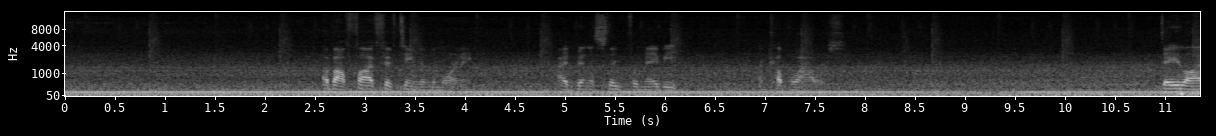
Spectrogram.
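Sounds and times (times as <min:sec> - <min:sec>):
heavy logging truck engine rumbling: 0:00.0 - 0:11.3
speech: 0:02.6 - 0:04.2, 0:04.9 - 0:06.3, 0:07.0 - 0:07.9, 0:11.0 - 0:11.3.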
